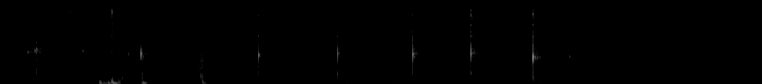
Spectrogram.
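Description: Faint clicks of a metal spoon against a small ceramic bowl as honey is added to mashed avocado and yogurt. A few soft scattered ticks are followed by five sharp taps, about one every two-thirds of a second.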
